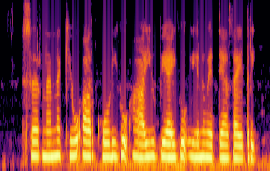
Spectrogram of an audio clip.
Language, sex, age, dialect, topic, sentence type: Kannada, female, 31-35, Dharwad Kannada, banking, question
